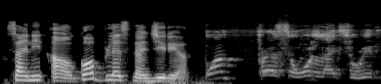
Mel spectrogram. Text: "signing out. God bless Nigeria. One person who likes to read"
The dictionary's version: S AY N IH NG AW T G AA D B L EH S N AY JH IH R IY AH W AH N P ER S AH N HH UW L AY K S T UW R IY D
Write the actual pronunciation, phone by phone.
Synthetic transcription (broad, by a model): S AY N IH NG AW T G AA D B L EH S N AY JH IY R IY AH W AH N P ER S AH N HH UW L AY K T UW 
